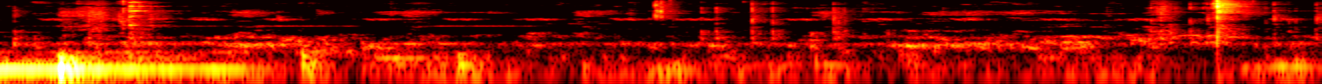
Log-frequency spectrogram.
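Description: Close-up eating sounds of a man eating rice and noodles with his hands: a knock near the start as the soup bowl is set down, then many small wet clicks and smacks of chewing and mouthfuls, with one louder sharp click about six seconds in.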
